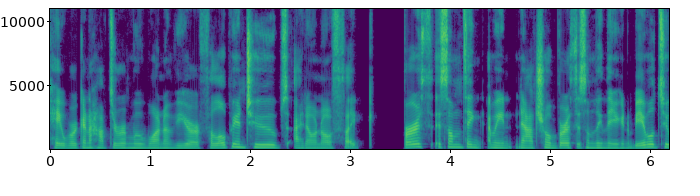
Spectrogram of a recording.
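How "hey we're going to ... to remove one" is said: ordinary delivery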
